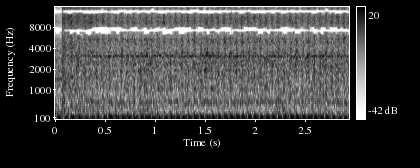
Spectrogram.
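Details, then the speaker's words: Honda Click scooter started cold after sitting unused, owner warms it 5–10 minutes daily: even low putter about three beats per second, no belt-drive rattle or scrape; quiet, healthy cold-start idle. "as you can see mga k pirata pinaandar natin is Gulat ako kasi hindi siya maingay Akala ko maingay eh kasi araw nating hindi napaandar expected ko talaga na maingay pero hindi ' ba"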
